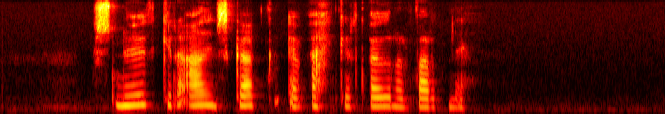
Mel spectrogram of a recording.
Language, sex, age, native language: Icelandic, female, 20-29, Icelandic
